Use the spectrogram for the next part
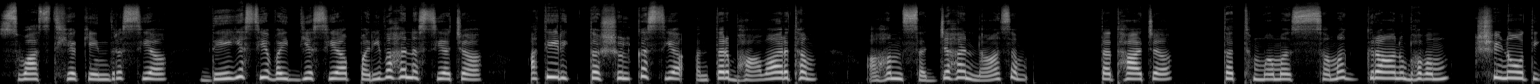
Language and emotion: Sanskrit, sad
